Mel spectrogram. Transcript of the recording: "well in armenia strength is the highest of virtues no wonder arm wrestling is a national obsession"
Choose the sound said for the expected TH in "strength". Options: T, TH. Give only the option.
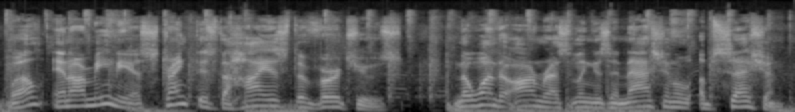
TH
